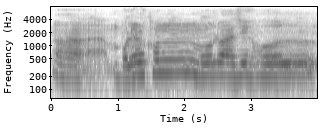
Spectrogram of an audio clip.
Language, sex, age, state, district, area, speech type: Assamese, male, 18-30, Assam, Sivasagar, rural, spontaneous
